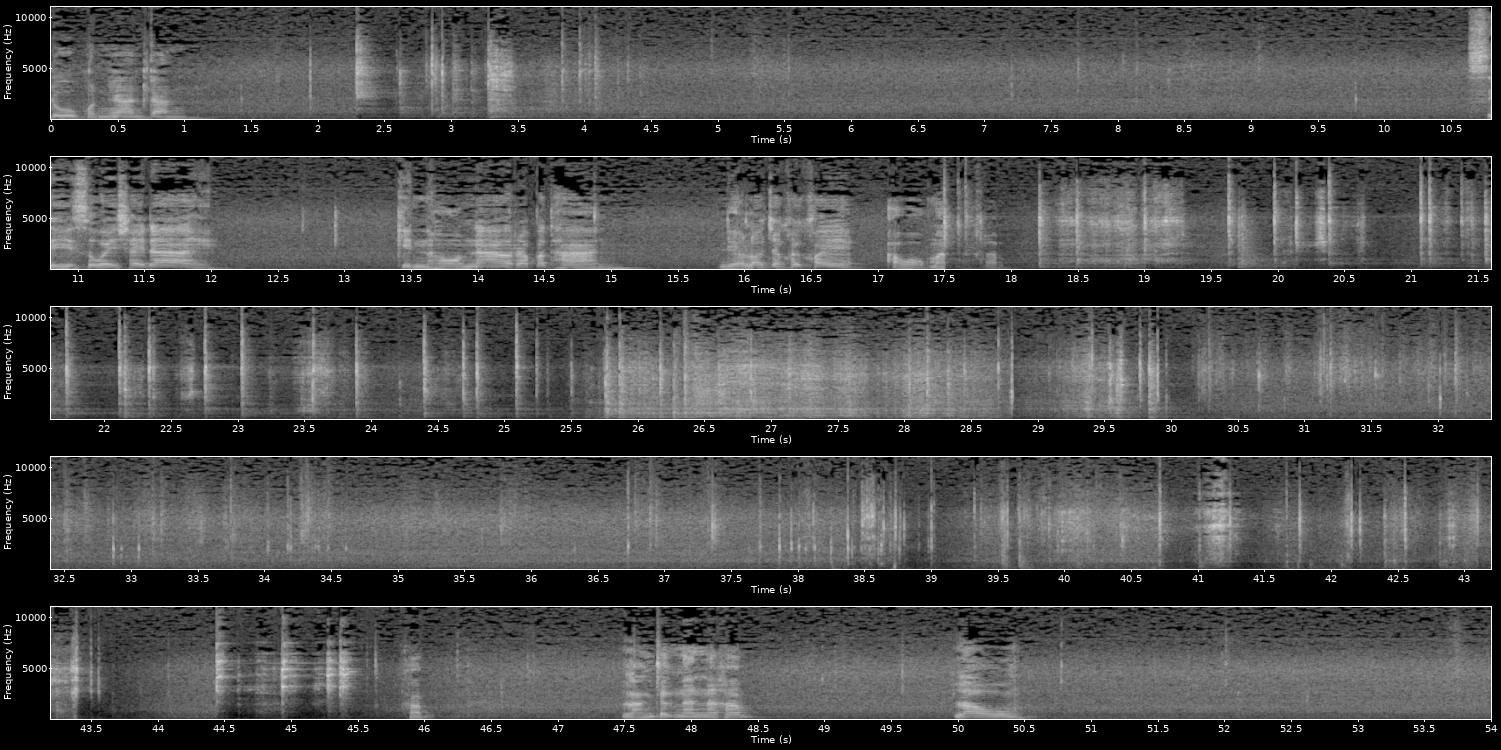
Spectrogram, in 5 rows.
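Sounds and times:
metal baking tray and utensils clattering: 2.3s - 4.2s, 17.5s - 30.2s, 44.4s - 45.6s.

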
